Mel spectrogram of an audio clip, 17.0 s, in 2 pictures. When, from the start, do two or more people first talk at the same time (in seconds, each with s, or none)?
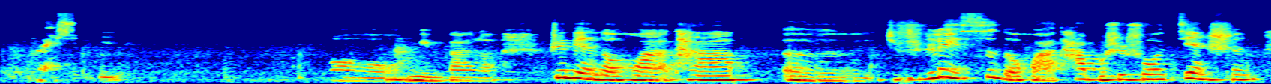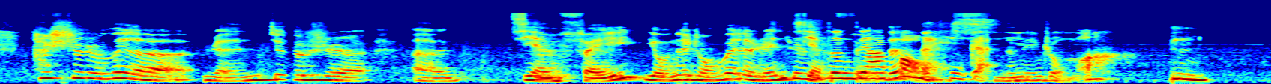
13.7 s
